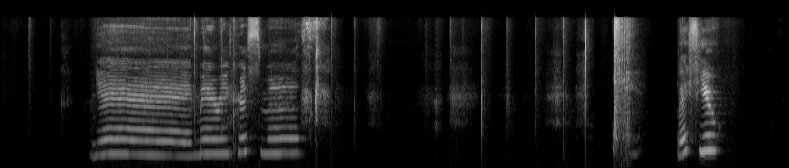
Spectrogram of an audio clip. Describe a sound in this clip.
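Small hands clap softly.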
